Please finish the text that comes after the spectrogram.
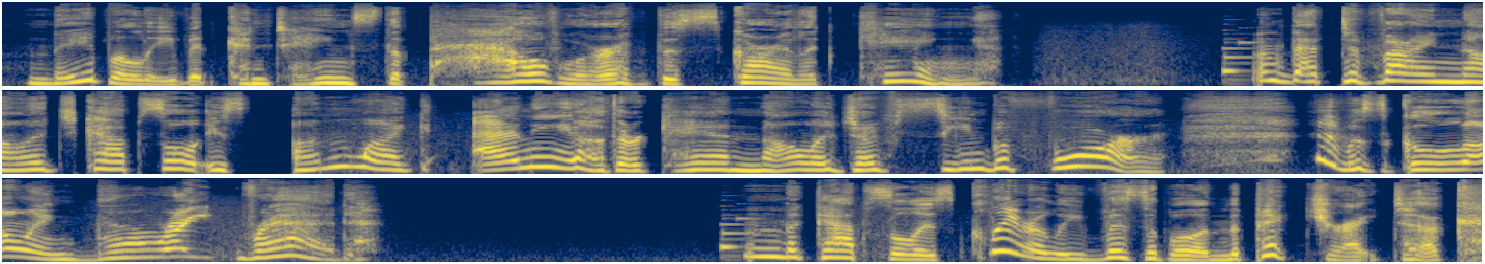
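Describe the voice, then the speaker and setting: A woman playing a sly, greedy young female merchant in an anime game, flattering customers in flowery, theatrical sales talk. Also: sits high, moderate pace. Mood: conspiratorial.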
